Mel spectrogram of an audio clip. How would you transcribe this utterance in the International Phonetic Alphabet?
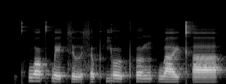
kʰwɔ˥kʰwe˨ɪ̯t͡sɹ̩˨˩sɤ˦ pʰjo˥˩ʊ̯pʰɤ˥ŋ pwa˥ɪ̯ kʰä˥

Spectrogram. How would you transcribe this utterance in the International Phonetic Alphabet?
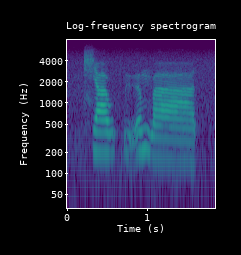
t͡ɕa˧wɓɨ̰˧˥ə̯ maː˨˩t̚

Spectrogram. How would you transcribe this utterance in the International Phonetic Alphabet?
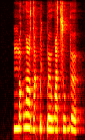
mʊɡðˤʌw dˤɑk͡pik͡pə˞wɑ t͡subə˞

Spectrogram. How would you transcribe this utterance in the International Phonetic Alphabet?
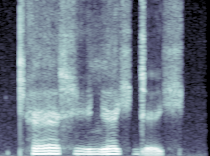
cʰɛxi lʲɛçɡḛç

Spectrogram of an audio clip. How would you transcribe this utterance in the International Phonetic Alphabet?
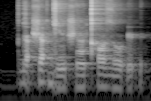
ɡä˦ʔʃä˦ʔd͡ʑĩ˨ ʃã˦kʰɔ˦ zo˦ʔɪ˦ʔ

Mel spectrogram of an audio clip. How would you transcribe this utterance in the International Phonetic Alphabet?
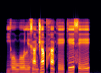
joː˨woː˨lɪ˨ɣã˨ d͡ʒã˦pʰã˨ keː˨keː˦ seː˨˦

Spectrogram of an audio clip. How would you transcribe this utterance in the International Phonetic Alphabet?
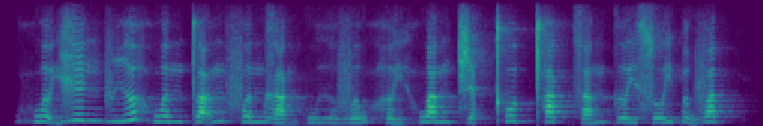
hwə̰˧˨jɣe˧ŋvi˨˦ə̯ hwə˧n t̪a̰˧˥nfəː˧n ɣa̰˧˨ŋkwɨ̤˨˩ə̯və˨˦w hə˧˩j hwa˧nt͡ɕa˨˩k̚t̪ʰo˦˥t̚ t̪ʰa˦˥k̚sa˨˦nkə˧j so˨˦jɓə̰˧˨wva˦˥t̚

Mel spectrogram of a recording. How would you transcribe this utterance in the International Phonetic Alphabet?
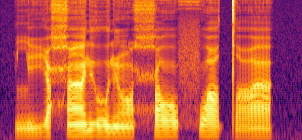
li˩˧˩ħã˥ɾʲo˧ ɾʲɔ̃˧ħɔ˥˧ fɔ˥˧tˤa˩˧˩

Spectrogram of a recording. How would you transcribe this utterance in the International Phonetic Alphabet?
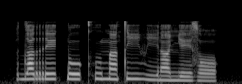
da˦reː˦k͡poː˦ kʰu˦mã˦tiː˦ βiː˨ ɾã˨ ɲeː˨zɔ˨

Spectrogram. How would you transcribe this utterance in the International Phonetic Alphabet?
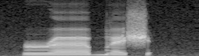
ɹɜbɛʃ

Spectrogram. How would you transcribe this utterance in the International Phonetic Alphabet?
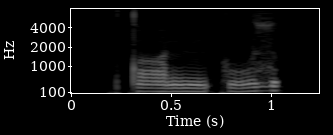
tˤãɐ̯ŋĩkuz

